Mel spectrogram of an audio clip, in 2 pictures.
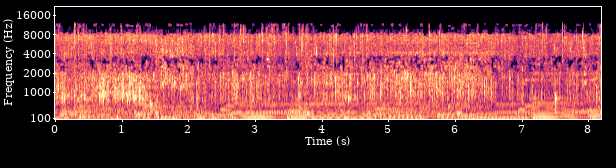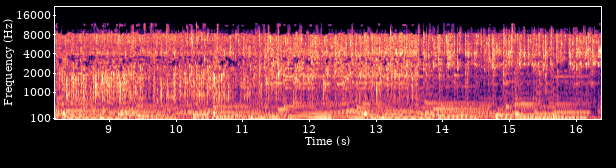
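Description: Curry leaves, green chillies and crushed garlic frying in hot oil, with a steady, loud sizzle and crackle throughout, plus faint stirring clinks.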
